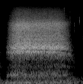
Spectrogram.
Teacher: instead of arching our tongue up to the pallet we um pull our tongue back in retroflex it sounds a little darker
